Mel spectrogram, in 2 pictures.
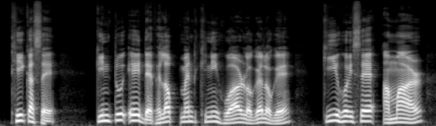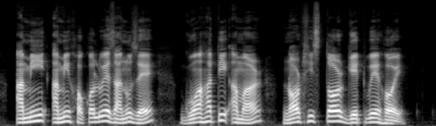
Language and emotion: Assamese, neutral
